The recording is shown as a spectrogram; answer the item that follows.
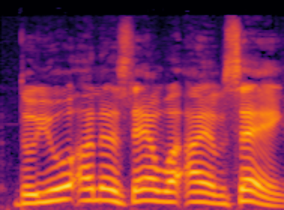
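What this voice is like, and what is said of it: Exaggerated Japanese-accented English. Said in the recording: “speaks in English ... Like really poorly. I can't even do it as poorly as this dude does it ... with that accent”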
